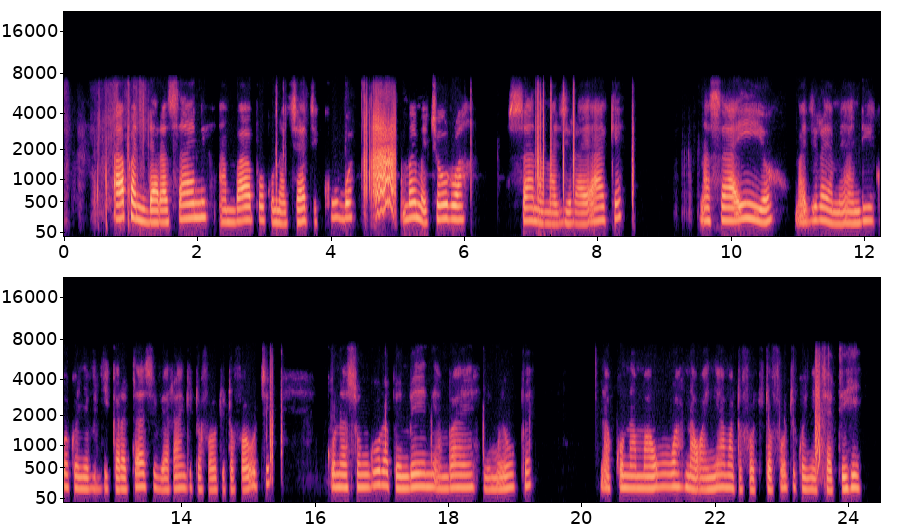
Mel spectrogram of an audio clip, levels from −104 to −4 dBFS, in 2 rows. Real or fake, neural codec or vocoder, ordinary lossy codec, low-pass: real; none; Opus, 24 kbps; 7.2 kHz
